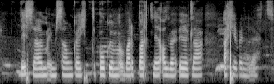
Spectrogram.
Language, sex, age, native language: Icelandic, female, 18-19, Icelandic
